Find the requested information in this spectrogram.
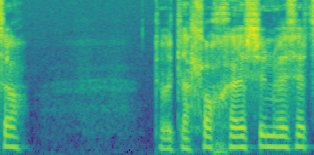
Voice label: "lloches", Welsh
